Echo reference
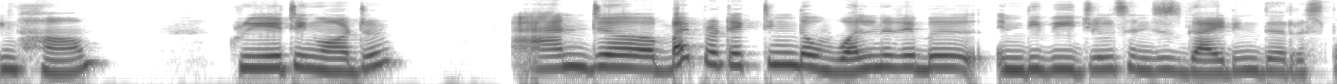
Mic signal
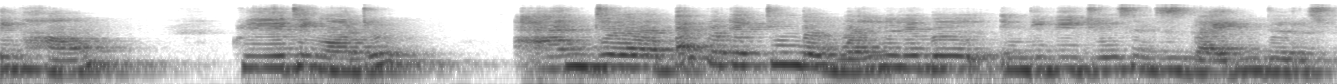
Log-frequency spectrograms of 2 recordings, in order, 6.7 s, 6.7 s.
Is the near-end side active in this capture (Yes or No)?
No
